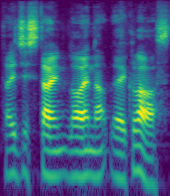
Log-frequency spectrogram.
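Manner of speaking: loud, strained under weight; straining. Real, not acted. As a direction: force it out mid-lift. Straining with the pane.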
